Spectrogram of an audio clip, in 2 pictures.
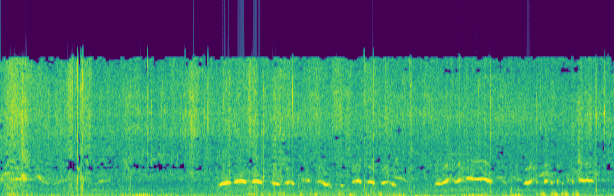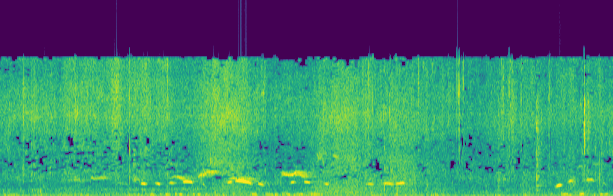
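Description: A songbird singing faintly: runs of short, quick chirping notes from about two seconds in until near the end.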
